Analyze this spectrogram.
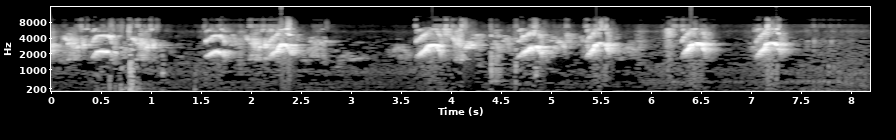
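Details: Several pet Australian parrots at a dish bath of slightly cool water; short, sharp chirped notes come in separate bursts about every second, each note rising then falling, with a faint low rumble beneath.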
